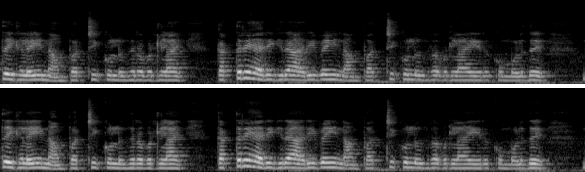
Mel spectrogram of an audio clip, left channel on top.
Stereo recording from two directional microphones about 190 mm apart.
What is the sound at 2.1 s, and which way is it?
A woman's voice, 35° right (ahead or behind).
